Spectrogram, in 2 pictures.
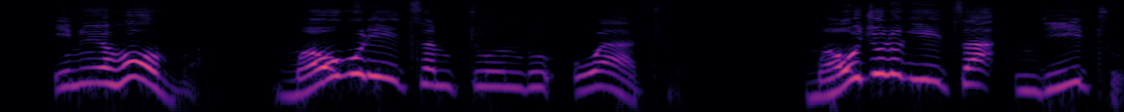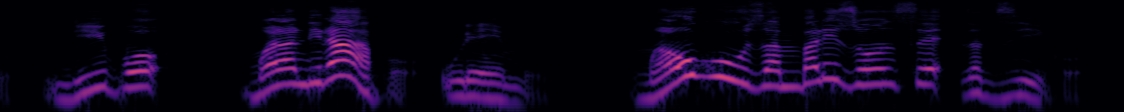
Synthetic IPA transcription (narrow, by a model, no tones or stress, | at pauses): inujɛɦɔva̰ | mwaukulit͡sam̩tunduwaːtʰu̥ | mwaut͡ʃuluk̬it͡sanditʰṵ | ndip̬ɔ | mwalandiɾapɔ̰ṵlɛːmu | mwaukuzambalizɔnsɛzad͡ziːkɔ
